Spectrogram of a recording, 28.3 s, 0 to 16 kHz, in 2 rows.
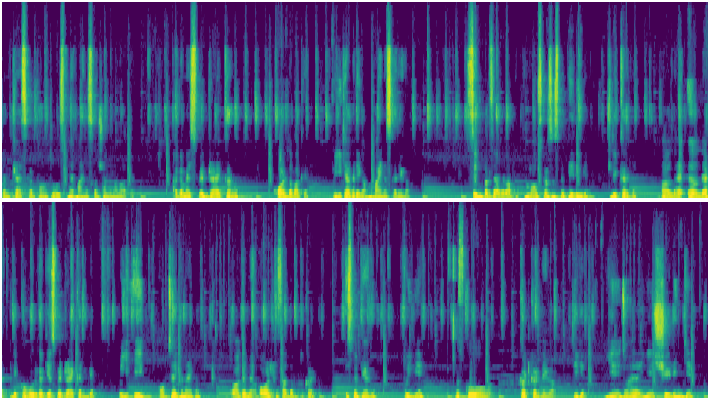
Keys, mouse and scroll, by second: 5.8-6.7 alt+drag, 8.8 ctrl+z, 10.9-11.8 drag, 17.8 ctrl+Num_Lock, 17.8 click, 18.1 ctrl+z, 20.8-21.8 alt+drag, 25.6 click, 25.6 click, 27.8-28.2 drag.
